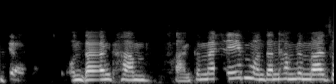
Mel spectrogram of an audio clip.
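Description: Speaking at a fairly quick pace, a woman uses a fairly high pitch in an unremarkable speaking voice. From Erzgebirge, Saxony. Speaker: podcaster and van traveler. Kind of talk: casual interview. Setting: in a parked camper van.

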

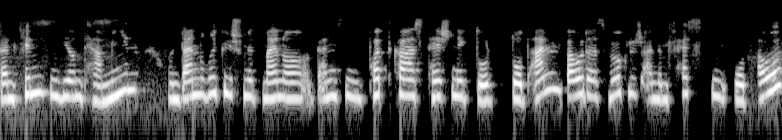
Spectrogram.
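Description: This woman's voice sits high in pitch, with ordinary pitch variation and a moderate pace. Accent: Saxon. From Saxony, eastern Germany. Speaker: museum podcaster. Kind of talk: casual interview conversation.

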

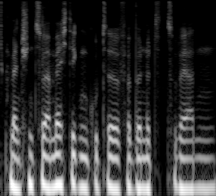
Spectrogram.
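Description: A man's medium-pitched, dark and mellow voice with monotone, flat intonation and a dry, close sound with no echo. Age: 20s. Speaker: podcast co-host. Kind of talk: casual chat.

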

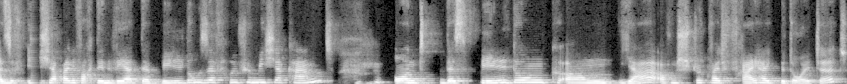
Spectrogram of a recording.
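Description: At a very slow pace, a woman speaks with a high pitch, ordinary pitch variation and a dark, mellow tone. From Russia (village), born in Czechoslovakia. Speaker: investment educator and entrepreneur. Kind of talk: interview.

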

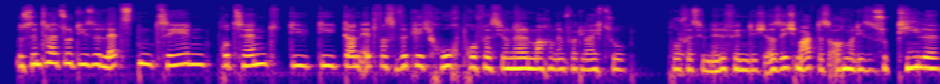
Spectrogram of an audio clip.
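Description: A woman speaks in a plain, everyday voice at a moderate pace, with medium pitch and ordinary pitch variation. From Bavaria. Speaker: podcast host reviewing corporate podcasts. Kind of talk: casual chat.

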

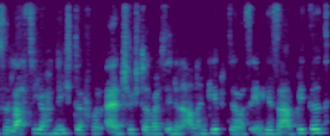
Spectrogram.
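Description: A woman with an Austrian accent speaks at a medium pitch, somewhat breathy and with monotone, flat intonation. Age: 30s. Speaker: brand consultant. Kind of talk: interview. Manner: halting, many fillers.

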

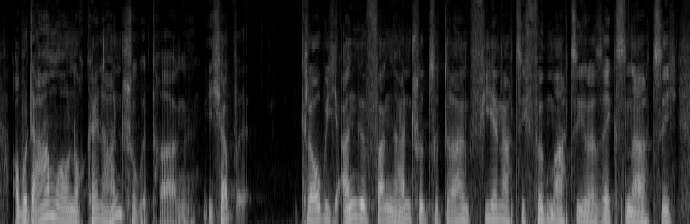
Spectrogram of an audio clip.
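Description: Fairly high-pitched man's voice with vocal fry and a dark, mellow tone, at a fairly quick pace over a quiet background. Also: ordinary pitch variation. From Ruhr area, Duisburg. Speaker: tattoo artist. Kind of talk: casual interview.

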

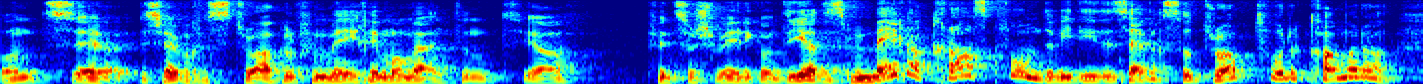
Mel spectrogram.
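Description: Speaking at a very fast pace with hardly any pauses, a man uses a medium pitch and lively intonation. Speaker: podcast host. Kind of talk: casual chat.

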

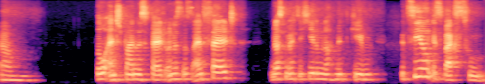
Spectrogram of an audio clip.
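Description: A woman speaks at a moderate pace in a somewhat breathy voice of medium pitch. She shows ordinary pitch variation and takes long, frequent pauses. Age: 30s. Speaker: relationship coach. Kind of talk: casual chat.

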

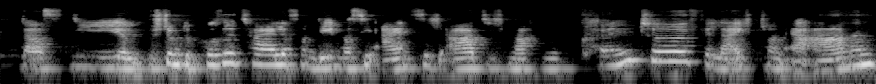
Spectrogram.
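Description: Here a woman has an ordinary speaking voice and a fairly high pitch. She talks at a fairly slow pace. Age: 40s. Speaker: business coach. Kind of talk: interview.

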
